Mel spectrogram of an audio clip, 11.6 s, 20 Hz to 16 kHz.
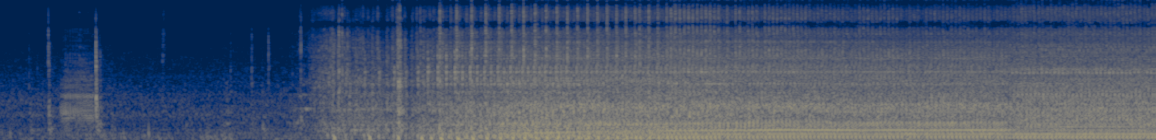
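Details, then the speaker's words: Mower that wouldn't start after winter, after service, oil check and cable lube; small single-cylinder engine catches on the first pull, rises to a steady even run with a clean regular beat; running normally. "[Music] So, it started on the first pole and it's been running for about 10 minutes."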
